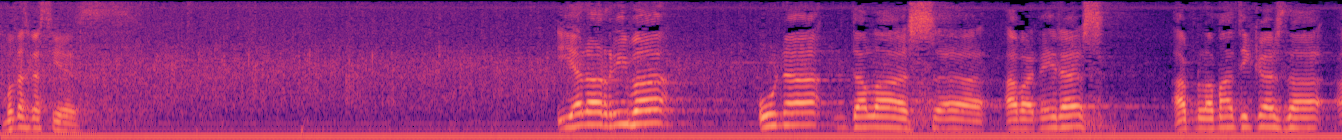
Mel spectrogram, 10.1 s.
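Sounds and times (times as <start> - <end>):
speech: 0.0 - 0.9, 4.2 - 10.0
applause: 0.0 - 5.7.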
